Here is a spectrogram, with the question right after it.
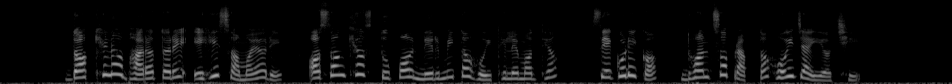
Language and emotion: Odia, neutral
